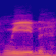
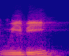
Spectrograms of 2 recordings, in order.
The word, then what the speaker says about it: Wiebe: Hence, I say my name Wiebe, not Wiebe.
